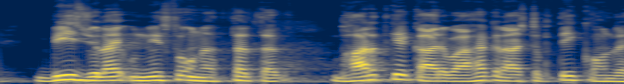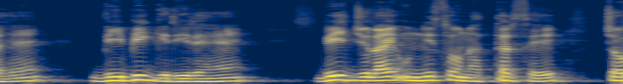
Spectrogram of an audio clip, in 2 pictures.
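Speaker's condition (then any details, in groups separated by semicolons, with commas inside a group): No condition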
